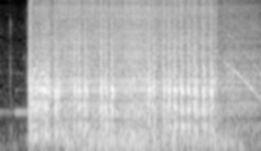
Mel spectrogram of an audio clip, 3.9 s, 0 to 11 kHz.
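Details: 1994 Ford Ranger: steady cranking with rapid, uneven chuffs at four to five a second that never pick up. It is trying to catch and later starts running rough.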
